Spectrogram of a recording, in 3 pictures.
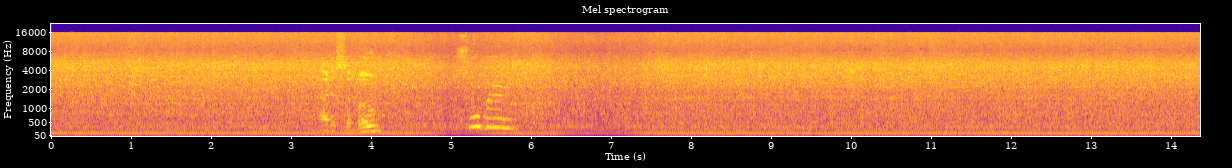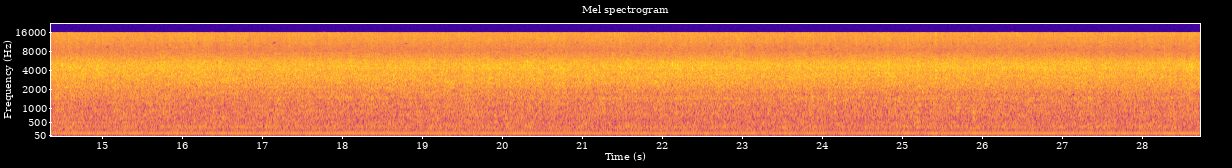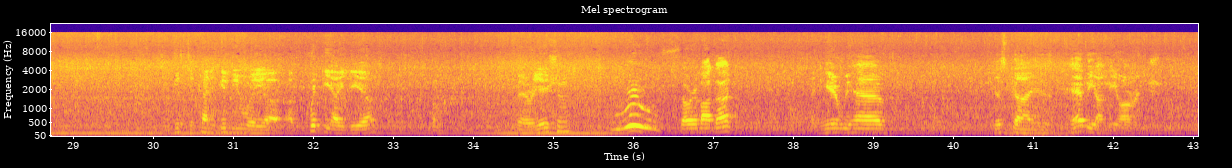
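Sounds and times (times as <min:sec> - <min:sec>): pump humming: 0:00.0 - 0:43.0
water rushing through pipes: 0:00.0 - 0:43.0.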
